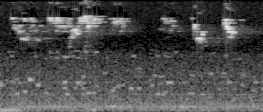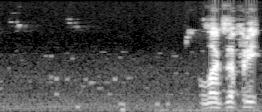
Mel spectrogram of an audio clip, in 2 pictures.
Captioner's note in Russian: птички щебечут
